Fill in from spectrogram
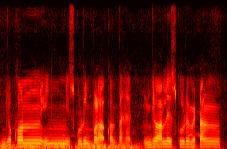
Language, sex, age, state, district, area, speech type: Santali, male, 45-60, Jharkhand, Bokaro, rural, spontaneous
